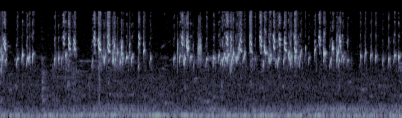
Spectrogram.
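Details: Group of European goldfinches singing: rapid tinkling twitters and buzzy trills in dense bursts, with brief pauses near one and three seconds, over a faint low hum.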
